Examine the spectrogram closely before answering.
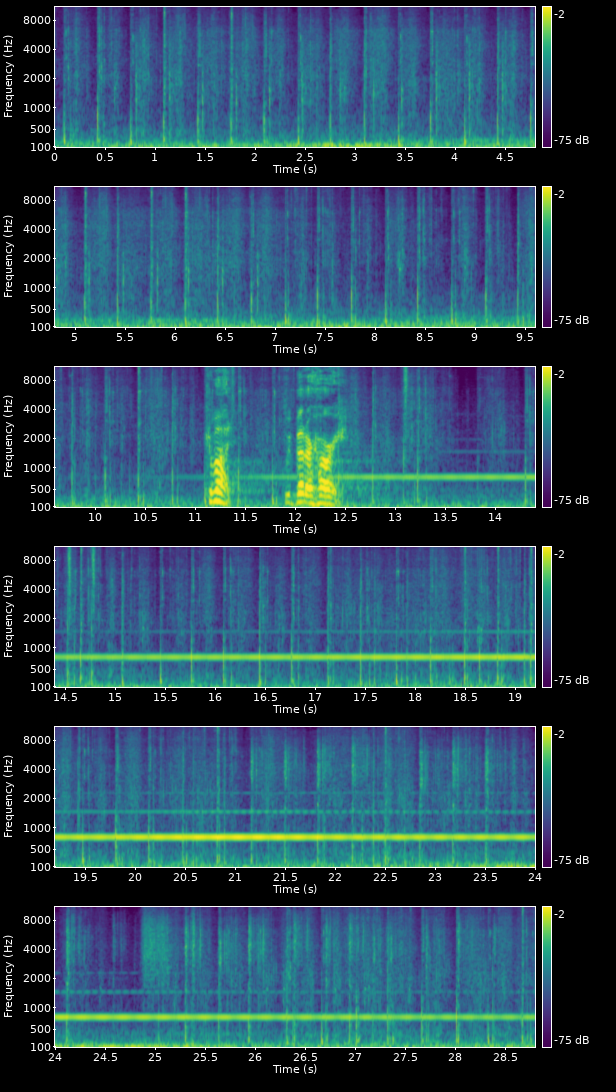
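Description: Footsteps run quickly on stone and up steps.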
